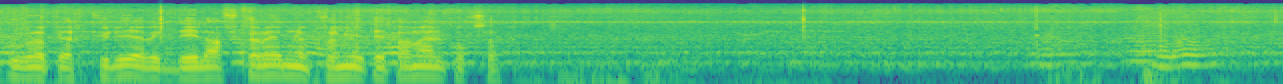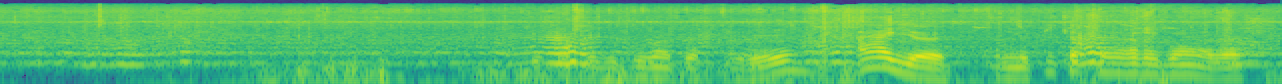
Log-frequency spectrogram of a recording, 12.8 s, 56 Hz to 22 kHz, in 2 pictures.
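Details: Honey bees around a hive being rescued from drone-laying, 3 May 2021. Close, wavering buzzes open the recording, give way to a low steady colony hum, then return as fluttering, swooping bursts near the end.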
